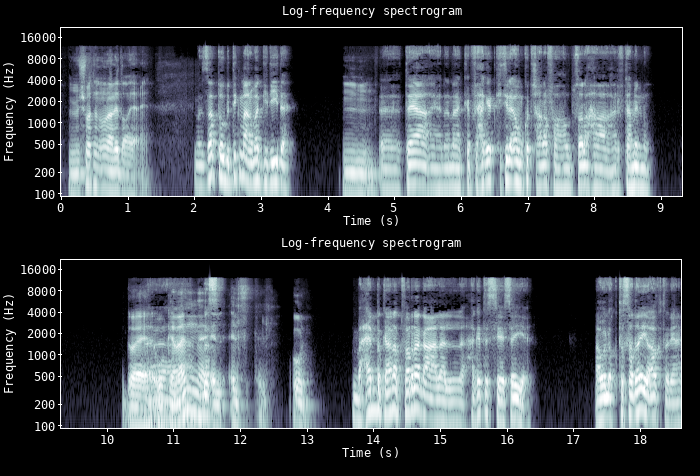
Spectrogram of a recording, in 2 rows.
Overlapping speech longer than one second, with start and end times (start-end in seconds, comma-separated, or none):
10.6-11.8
